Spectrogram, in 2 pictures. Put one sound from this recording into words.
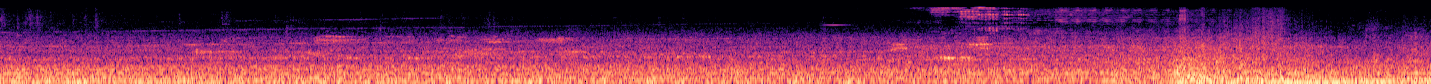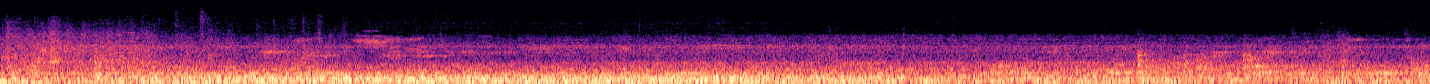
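A deep engine rumble drones steadily, growing louder midway.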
